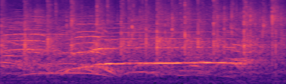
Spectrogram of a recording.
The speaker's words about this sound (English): See, some of them know they are clapping for us.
